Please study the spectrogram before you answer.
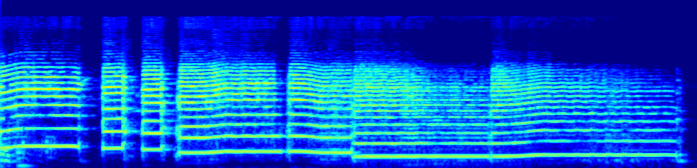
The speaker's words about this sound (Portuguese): Olha, olha a diferença do slide de vidro. O slide de vidro com ele ardido, ó. mais ardido.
